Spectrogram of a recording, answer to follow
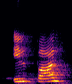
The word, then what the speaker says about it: parle: ENT is silent. We never pronounce ENT. So the pronunciation comes till here. Il parle, elle parle.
